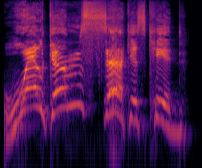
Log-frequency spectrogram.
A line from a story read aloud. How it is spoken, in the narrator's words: Barbers bellows over the microphone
